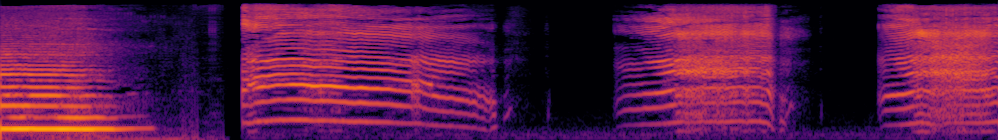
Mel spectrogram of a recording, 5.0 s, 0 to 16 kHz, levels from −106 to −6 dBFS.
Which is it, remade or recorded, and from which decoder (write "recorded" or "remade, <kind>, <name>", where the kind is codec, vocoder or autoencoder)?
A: recorded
